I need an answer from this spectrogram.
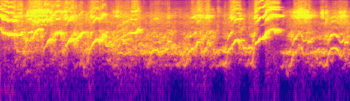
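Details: Several guinea pigs squealing together, a dense chorus of high rising whistled squeals that overlap continuously, some sweeping sharply upward, with no pauses.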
